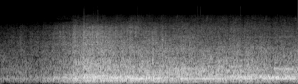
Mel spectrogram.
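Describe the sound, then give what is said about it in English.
A black police helicopter gives off a loud, steady engine-and-rotor drone with a low sustained hum. The noise builds over the first second, then holds continuous and even. “Beside a black police helicopter with a big white 3 on the side, Remy smokes a cigarette.”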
